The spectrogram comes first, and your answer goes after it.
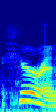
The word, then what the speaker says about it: Huron: wrong i've been saying here on my entire life but if you ask the locals you pronounce it herein so if you're hearing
